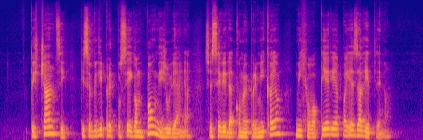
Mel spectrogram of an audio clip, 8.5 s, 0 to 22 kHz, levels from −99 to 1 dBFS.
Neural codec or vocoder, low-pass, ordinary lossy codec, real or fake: codec, 44.1 kHz, 3.4 kbps, Pupu-Codec; none; none; fake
